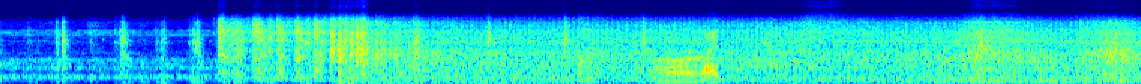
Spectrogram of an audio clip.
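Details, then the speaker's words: Ford Everest diesel with morning hard starting, after the four injectors were checked and refitted: brief uneven cranking, then it fires on one click and settles into a steady, even idle with no misses. A healthy start. "Okay papatayin ulit natin tingnan natin kung start pa tch ulit yun Okay good job one click na hindi na kaya kanina"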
